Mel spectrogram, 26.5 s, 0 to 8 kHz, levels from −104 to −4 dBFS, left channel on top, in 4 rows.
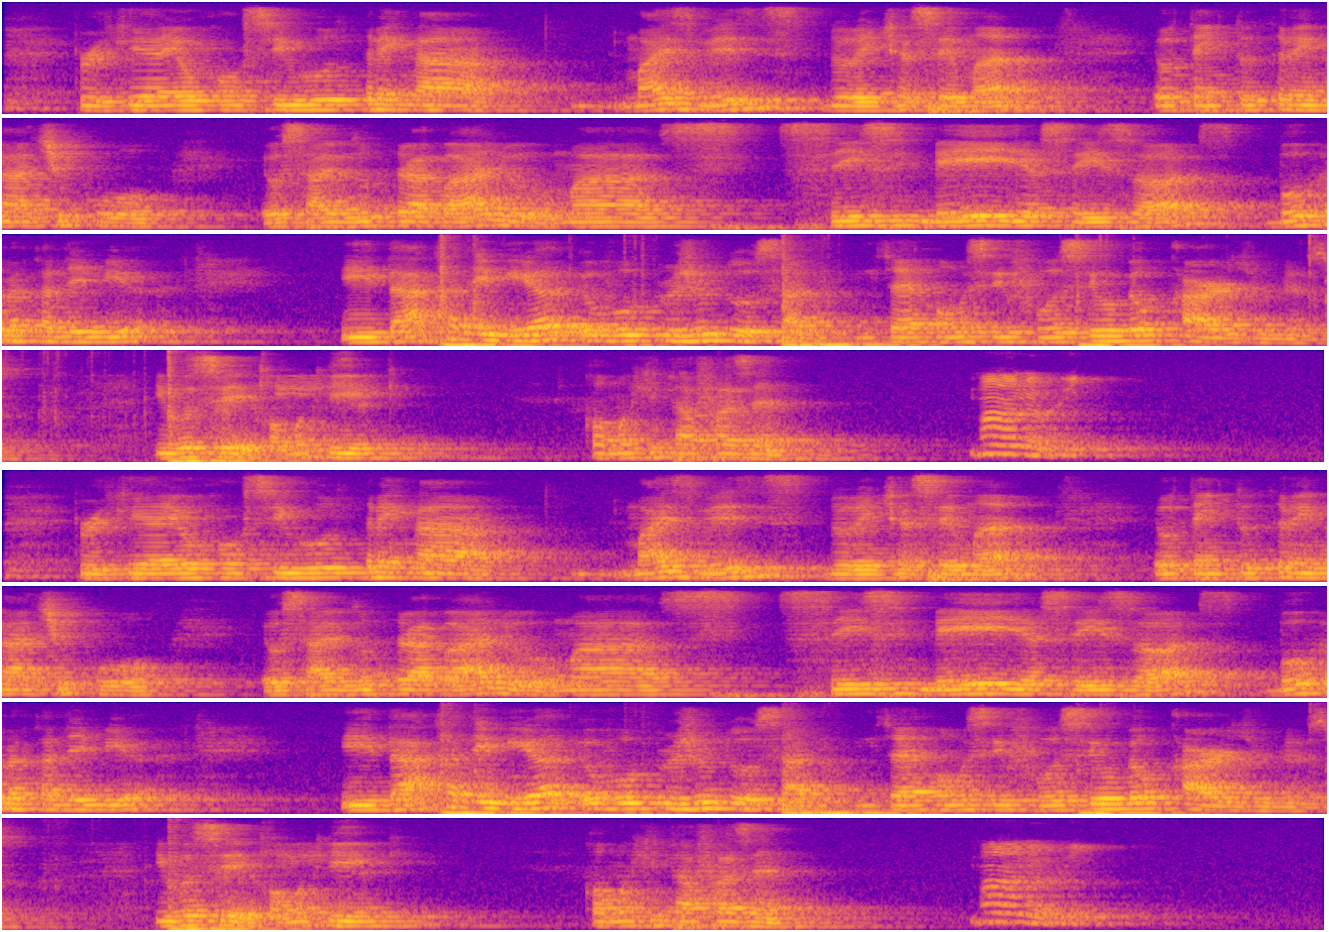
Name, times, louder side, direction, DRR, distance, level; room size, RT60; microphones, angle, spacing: voice 1, 0.0-2.4 2.8-7.4 7.9-14.0 14.2-14.5 14.9-19.9 20.4-21.8 22.8-23.8, equal, 10° left, -1 dB, 1.4 m, -21 dB
sound 1, 15.4-16.1 16.3-16.5 17.1-17.8 18.6-18.9 19.8-20.3 20.6-21.3, left 1 dB, 45° left, 0.7 m, -22 dB
voice 2, 20.7-22.0 24.7-25.2, left 3 dB, 70° left, 1 dB, 1.7 m, -31 dB
8.2 x 5.6 x 4.1 m, 1.2 s
head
